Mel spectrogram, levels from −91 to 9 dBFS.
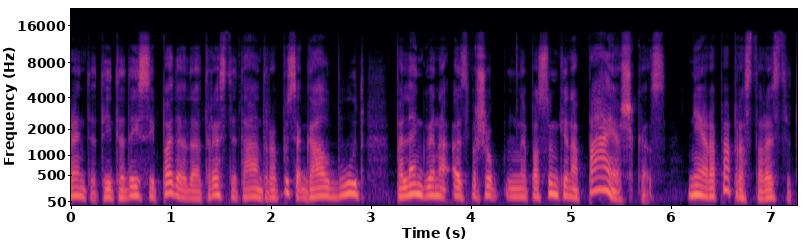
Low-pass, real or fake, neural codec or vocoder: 14.4 kHz; real; none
